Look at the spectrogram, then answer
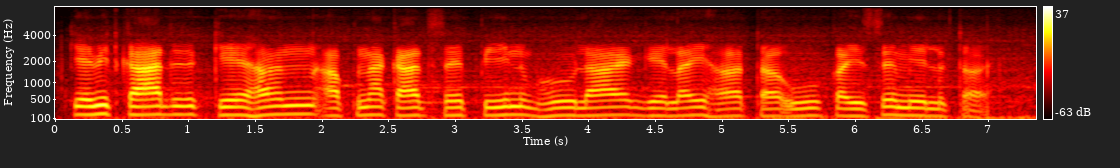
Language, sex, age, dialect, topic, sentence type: Magahi, male, 18-24, Western, banking, question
